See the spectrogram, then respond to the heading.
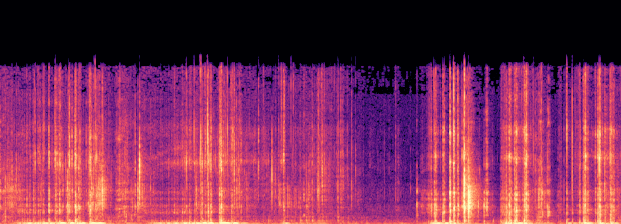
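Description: A box-cutter blade scrapes crumbly shavings off a solid, dry, hand-sized blue and white striped bar of soap held in the hand. Dry, crackly scraping comes in bursts with a steady low hum underneath. It goes quiet for about a second midway, then resumes with brighter, sharper scrapes.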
